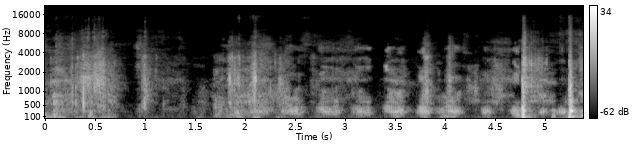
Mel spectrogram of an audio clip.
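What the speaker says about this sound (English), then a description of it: "So I'm gonna dump this out to the pigs." Pigs grunting and snorting as they eat moist feed on a farm, close and irregular bursts of oinks with crunchy chewing between them.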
